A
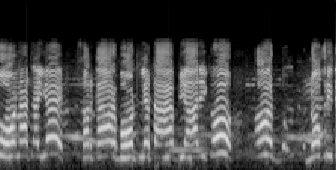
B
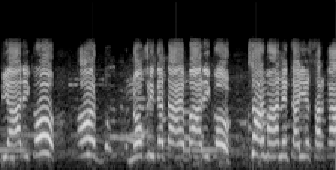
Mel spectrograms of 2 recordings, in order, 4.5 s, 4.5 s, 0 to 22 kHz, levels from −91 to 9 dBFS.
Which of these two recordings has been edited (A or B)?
B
